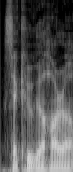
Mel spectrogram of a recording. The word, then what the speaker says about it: Sekigahara: Yasu and Mitsunari is this the battle of sekigahara only I think so yes nice and Fukushima castle yes perfect pronunciation you guys are really crushing this damn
